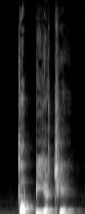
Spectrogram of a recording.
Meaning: diminutive of tapbier
- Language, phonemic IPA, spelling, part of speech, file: Dutch, /ˈtɑbircə/, tapbiertje, noun, Nl-tapbiertje.ogg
